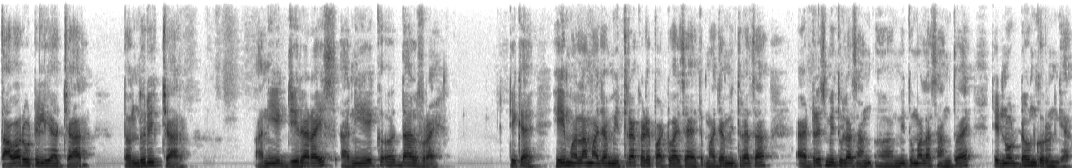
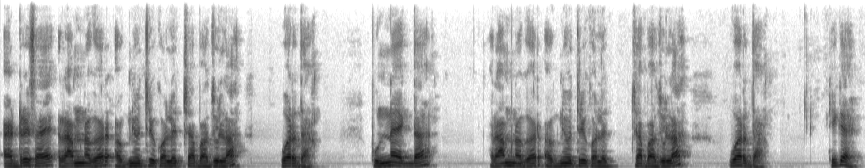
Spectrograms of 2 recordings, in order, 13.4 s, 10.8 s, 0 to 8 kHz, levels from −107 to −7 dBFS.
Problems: none marked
